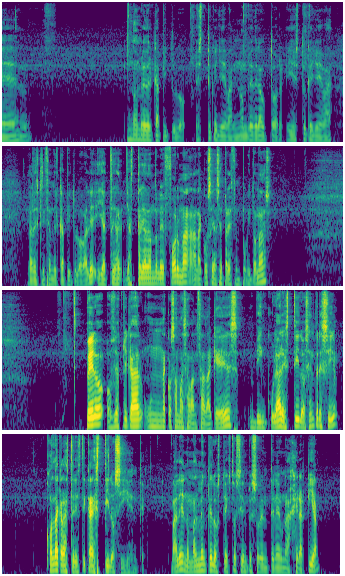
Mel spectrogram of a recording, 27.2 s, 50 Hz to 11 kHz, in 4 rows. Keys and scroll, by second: 10.7 super+Tab, 17.7 space, 19.0 space, 21.8 space, 23.5 space.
